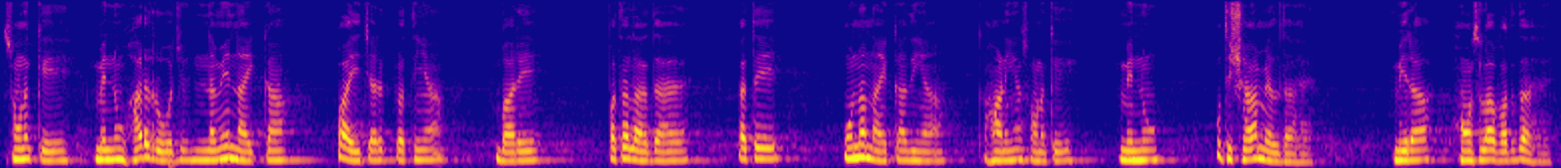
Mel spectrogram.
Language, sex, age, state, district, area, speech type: Punjabi, male, 18-30, Punjab, Faridkot, rural, spontaneous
